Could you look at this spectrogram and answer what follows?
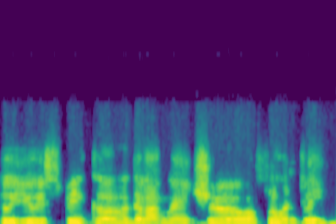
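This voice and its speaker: A middle-aged woman hosting an interview over a video call, forming her questions slowly with many pauses and fillers. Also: medium pitch, no echo, highs cut off. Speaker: host. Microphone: video call webcam.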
